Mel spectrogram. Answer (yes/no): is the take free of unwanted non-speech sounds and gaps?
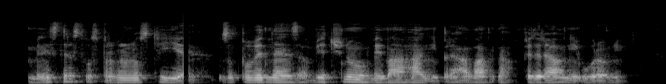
no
